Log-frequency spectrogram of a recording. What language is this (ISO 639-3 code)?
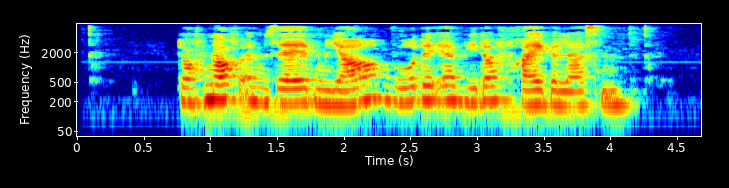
deu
